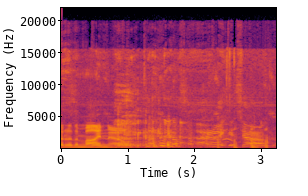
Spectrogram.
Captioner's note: all laughing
